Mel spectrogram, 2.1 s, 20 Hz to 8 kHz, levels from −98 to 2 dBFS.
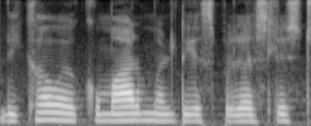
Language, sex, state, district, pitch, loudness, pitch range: Hindi, female, Bihar, Jahanabad, 155 Hz, -17 LUFS, 155-165 Hz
